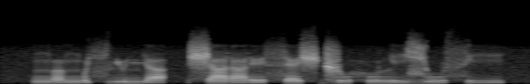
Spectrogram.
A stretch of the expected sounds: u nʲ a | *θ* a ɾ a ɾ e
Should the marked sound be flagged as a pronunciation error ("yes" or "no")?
yes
